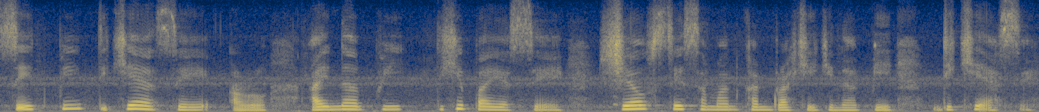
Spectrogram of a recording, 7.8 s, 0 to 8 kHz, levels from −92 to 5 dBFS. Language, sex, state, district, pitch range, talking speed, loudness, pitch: Nagamese, female, Nagaland, Dimapur, 175-235 Hz, 140 wpm, -19 LUFS, 205 Hz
